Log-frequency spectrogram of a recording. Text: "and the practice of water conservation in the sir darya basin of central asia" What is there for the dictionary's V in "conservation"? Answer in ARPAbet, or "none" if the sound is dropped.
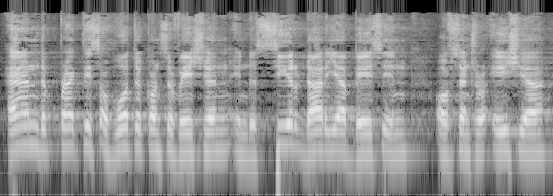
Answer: V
